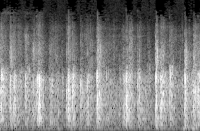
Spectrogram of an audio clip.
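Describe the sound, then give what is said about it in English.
An audience at a Christian sermon claps in a faint, steady rhythm of several evenly spaced claps. “See, yeah, you can clap for Jesus.”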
